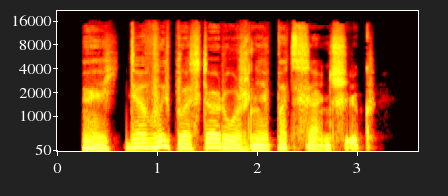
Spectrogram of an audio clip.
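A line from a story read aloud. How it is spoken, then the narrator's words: Hiss, authority gone. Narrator (Russian): Прошипел он наконец, но в его голосе уже не было прежней властности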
